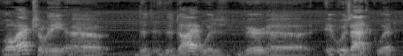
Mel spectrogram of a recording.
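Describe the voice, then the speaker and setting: Slow, halting old American veteran remembering. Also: male voice, mid-range voice, a bit bright. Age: elderly, 80s or older. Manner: halting, measured, with long pauses while recalling. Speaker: war veteran being interviewed. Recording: roomy, distant mic, faint hum.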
